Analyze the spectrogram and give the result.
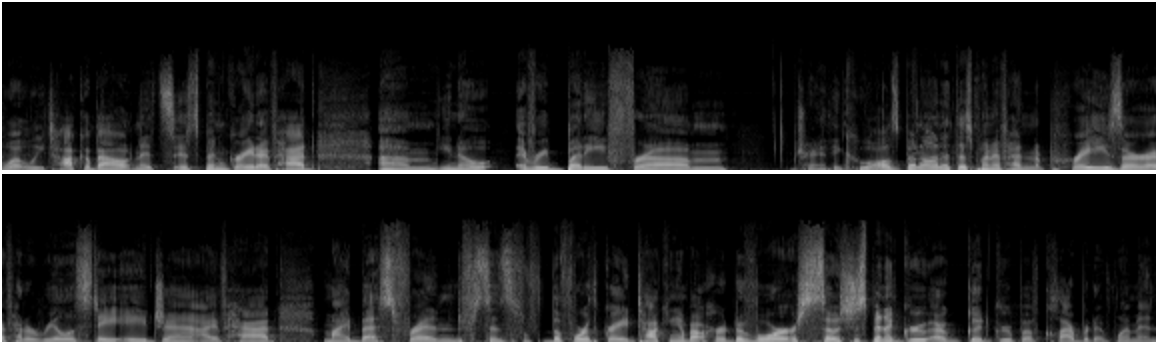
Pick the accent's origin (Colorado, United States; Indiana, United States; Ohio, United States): Indiana, United States; Parker City; also born or lived in Muncie, Indiana; now in Yorktown, United States; I grew up in Parker City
